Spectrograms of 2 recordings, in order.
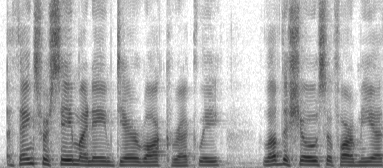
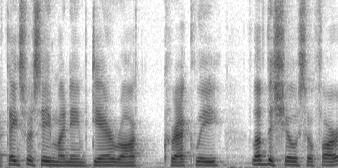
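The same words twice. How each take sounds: First: Lightly hammed-up chat reading; mock troll read. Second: Said in the usual way. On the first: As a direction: sell the troll's fake sincerity. Reading troll chat, first take.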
